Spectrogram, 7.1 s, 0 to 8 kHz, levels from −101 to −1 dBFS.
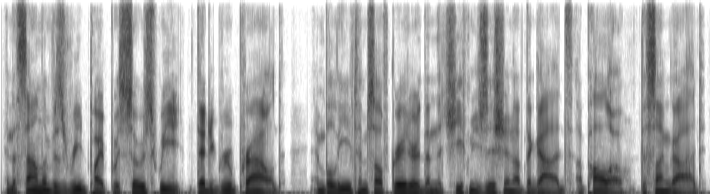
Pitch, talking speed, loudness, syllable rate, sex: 95 Hz, 245 wpm, -18 LUFS, 5.6 syllables/s, male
